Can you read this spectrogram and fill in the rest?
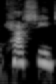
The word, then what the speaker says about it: Kashi: But I'm under Kashi Jalanen, which is K-A-S-H-I. And then Jalanen, which is J-A-L-O-N-E-N, but it's actually pronounced Jalanen.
